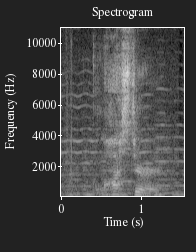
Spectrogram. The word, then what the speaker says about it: Gloucester: you all love it it's gloster i don't really think this one needs any explanation it's gloucester there's plenty more so like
